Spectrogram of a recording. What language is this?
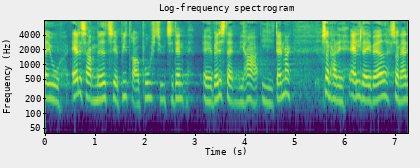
Danish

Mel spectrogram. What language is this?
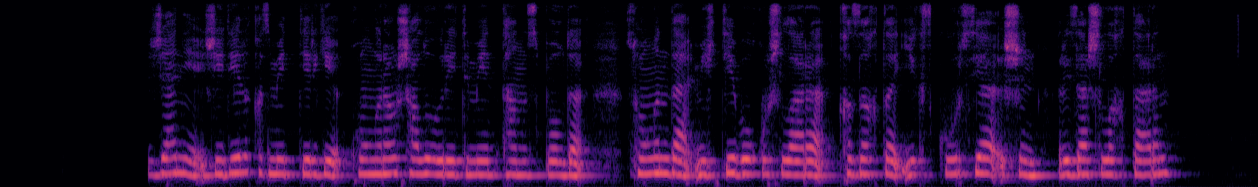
Kazakh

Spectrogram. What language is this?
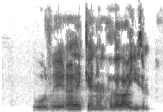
Kabyle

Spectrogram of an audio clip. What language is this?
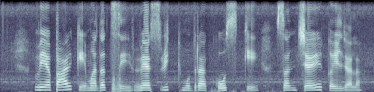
Bhojpuri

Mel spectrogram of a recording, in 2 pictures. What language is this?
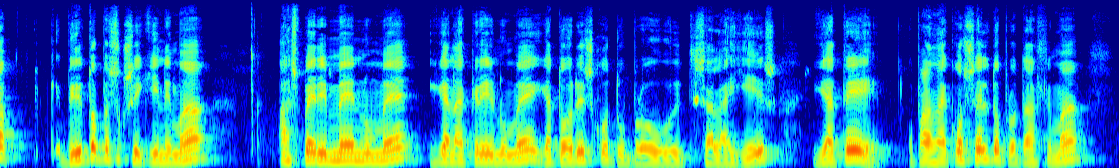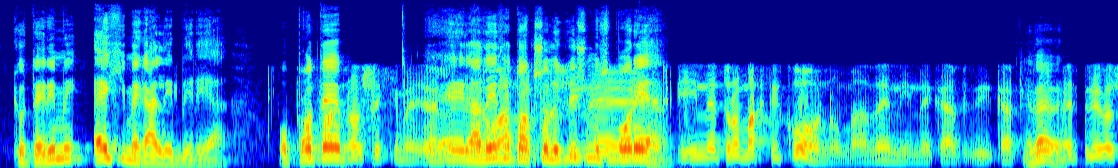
Greek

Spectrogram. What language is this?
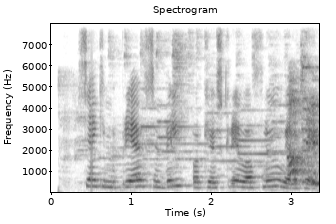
Icelandic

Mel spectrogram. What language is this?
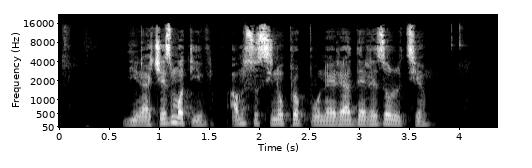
Romanian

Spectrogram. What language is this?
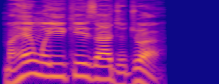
Igbo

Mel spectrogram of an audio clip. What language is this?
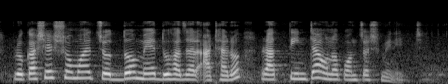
Bangla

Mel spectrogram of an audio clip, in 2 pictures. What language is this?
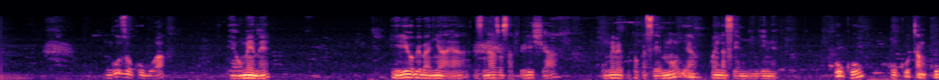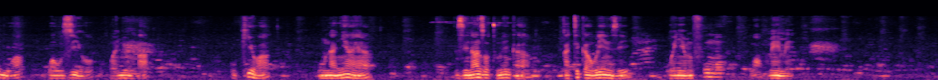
Swahili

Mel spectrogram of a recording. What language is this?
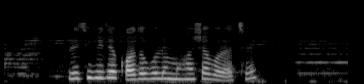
Bangla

